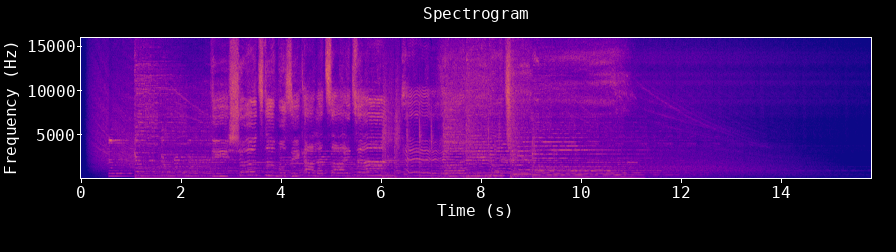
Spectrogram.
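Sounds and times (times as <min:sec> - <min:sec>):
transition sound: 0:00.0 - 0:15.6.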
